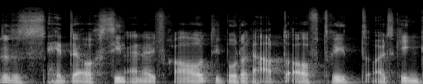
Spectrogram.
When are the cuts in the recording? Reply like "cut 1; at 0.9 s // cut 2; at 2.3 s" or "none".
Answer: cut 1; at 1.2 s // cut 2; at 1.5 s // cut 3; at 2.2 s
